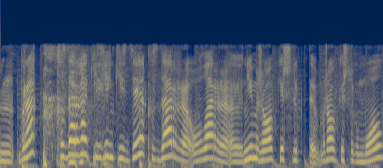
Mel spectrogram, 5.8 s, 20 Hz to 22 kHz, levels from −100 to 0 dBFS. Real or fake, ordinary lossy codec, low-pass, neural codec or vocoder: fake; none; 7.2 kHz; vocoder, 44.1 kHz, 80 mel bands, Vocos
